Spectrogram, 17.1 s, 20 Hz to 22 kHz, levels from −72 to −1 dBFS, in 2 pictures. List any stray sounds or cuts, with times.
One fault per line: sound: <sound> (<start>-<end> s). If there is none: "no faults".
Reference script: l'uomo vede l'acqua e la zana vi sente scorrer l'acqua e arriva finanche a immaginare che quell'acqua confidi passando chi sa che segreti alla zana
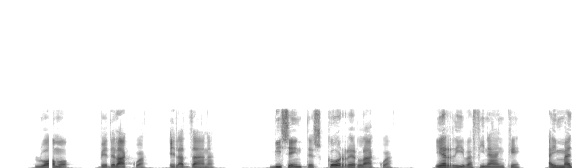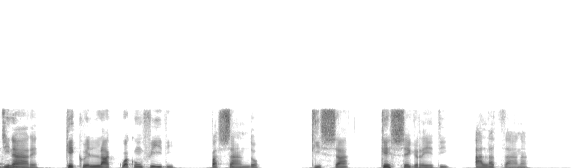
sound: dropout (0.7-0.8 s)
